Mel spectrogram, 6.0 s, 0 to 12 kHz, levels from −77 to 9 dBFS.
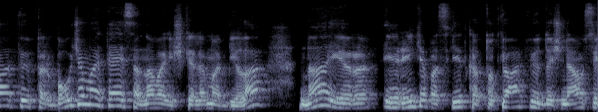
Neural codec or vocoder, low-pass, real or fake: none; 10.8 kHz; real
